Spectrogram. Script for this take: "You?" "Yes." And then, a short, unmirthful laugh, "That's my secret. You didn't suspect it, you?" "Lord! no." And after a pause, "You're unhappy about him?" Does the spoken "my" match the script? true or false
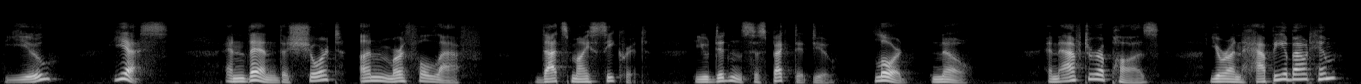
true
